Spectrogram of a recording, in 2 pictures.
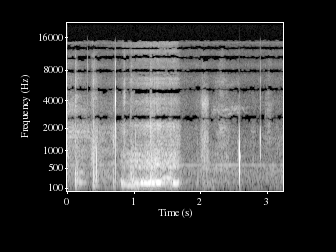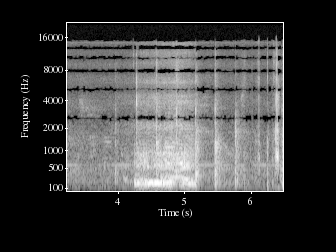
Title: Snoring man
